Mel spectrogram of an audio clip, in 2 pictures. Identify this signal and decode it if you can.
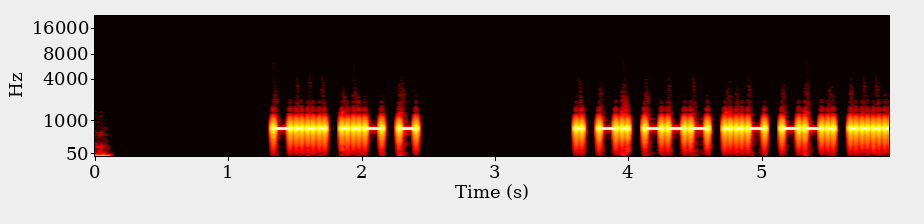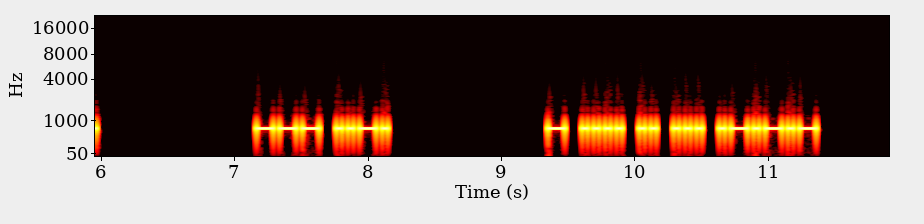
Morse code, heard as a keyed tone, about 28 wpm, 700 Hz. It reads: BUT ENOUGH OF THIS.
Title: 4x Word-Spacing - Sentences from Top 400 Words - 28wpm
